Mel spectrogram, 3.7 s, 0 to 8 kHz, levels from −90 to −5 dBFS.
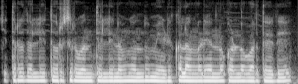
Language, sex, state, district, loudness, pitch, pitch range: Kannada, male, Karnataka, Bidar, -13 LUFS, 130 Hz, 130-135 Hz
